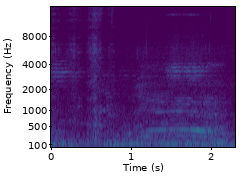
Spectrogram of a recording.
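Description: A single drawn-out animal call, about a second long, in the second half, over a steady low hum.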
